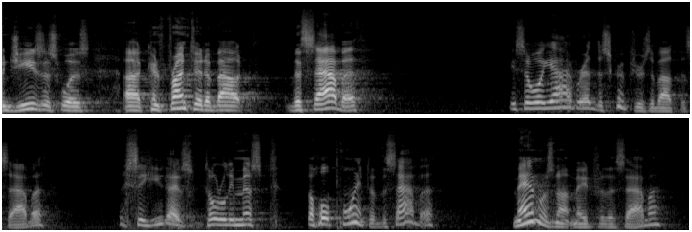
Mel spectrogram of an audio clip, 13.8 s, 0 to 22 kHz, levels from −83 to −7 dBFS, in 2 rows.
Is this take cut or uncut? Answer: uncut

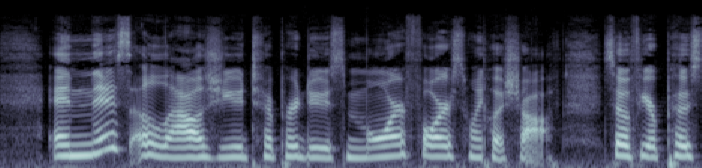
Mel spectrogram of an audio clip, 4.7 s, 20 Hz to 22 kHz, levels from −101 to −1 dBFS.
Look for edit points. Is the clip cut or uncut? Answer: cut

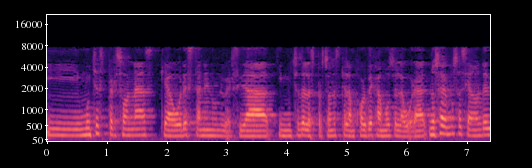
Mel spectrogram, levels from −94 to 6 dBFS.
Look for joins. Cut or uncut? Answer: uncut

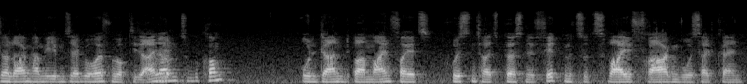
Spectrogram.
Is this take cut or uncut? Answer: cut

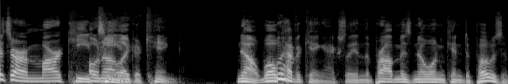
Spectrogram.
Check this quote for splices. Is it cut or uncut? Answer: cut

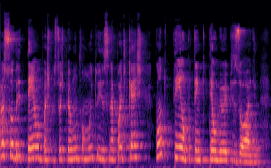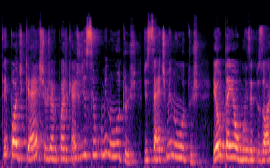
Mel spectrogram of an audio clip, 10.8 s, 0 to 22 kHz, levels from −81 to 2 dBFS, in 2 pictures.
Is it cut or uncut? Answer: cut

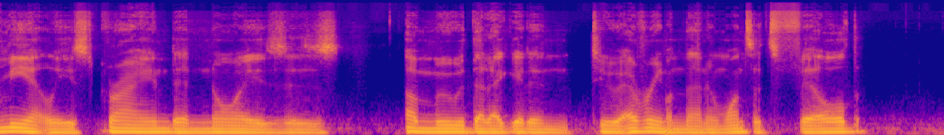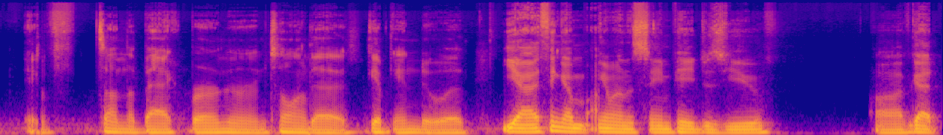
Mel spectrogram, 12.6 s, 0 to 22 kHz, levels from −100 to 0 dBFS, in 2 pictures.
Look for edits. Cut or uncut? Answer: cut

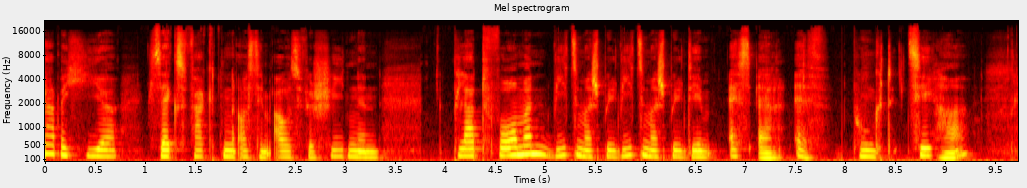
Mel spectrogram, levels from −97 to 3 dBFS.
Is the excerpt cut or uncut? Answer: cut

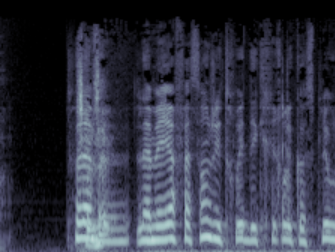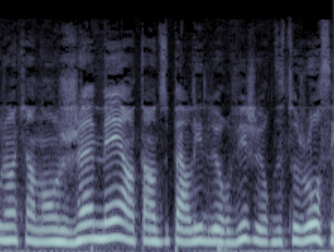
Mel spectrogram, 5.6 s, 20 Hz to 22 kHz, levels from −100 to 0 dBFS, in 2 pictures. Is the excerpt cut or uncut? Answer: uncut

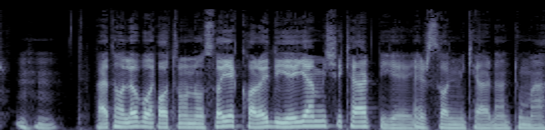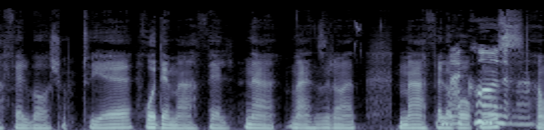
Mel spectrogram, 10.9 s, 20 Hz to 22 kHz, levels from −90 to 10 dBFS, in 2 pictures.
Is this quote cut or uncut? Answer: cut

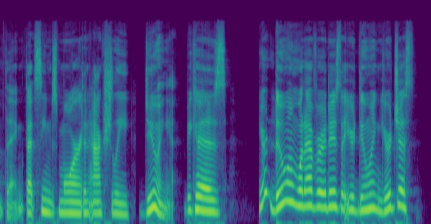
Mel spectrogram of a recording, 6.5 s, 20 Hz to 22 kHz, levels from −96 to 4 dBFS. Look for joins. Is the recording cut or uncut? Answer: cut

